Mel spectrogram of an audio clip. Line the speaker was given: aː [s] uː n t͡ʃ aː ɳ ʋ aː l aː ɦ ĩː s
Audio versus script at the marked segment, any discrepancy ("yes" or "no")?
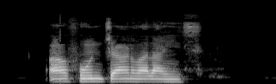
yes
